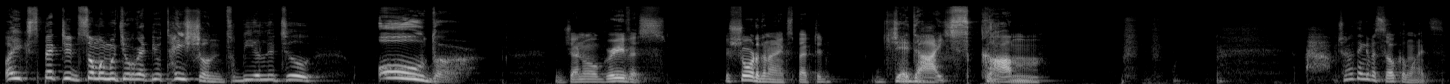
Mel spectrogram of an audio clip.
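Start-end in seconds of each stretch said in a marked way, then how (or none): 0.0-4.5 much higher, rasping alien voice; Grievous attempt. Streamer trying a Grievous line, high and harsh. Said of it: "I can't do Grievous". 8.8-10.5 drawn-out "Jedi scum"; slow villain sneer. Pretend. Streamer voicing a villain, slow sneer.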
